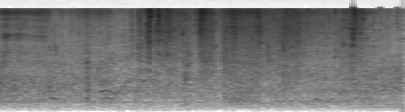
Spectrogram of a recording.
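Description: Leaves of soybean plants rustle as a hand pushes through them.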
